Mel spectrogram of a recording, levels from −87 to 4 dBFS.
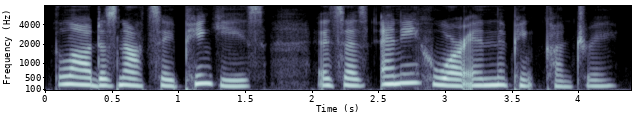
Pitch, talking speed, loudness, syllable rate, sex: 235 Hz, 205 wpm, -16 LUFS, 5.1 syllables/s, female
